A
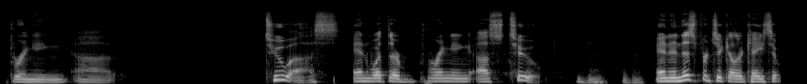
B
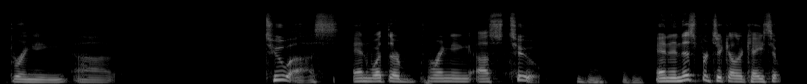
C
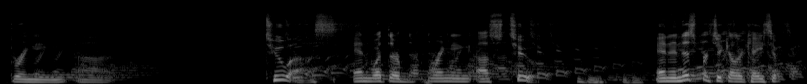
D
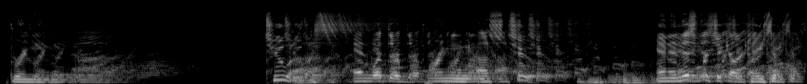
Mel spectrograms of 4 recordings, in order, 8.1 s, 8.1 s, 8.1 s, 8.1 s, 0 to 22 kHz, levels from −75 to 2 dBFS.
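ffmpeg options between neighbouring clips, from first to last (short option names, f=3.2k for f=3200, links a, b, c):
-af "agate=range=-6dB:threshold=-57dB:ratio=16:detection=peak,volume=-9dB"
-filter_complex "[0:a]asplit=7[a][b][c][d][e][f][g];[b]adelay=189,afreqshift=110,volume=-15.5dB[h];[c]adelay=378,afreqshift=220,volume=-19.7dB[i];[d]adelay=567,afreqshift=330,volume=-23.8dB[j];[e]adelay=756,afreqshift=440,volume=-28dB[k];[f]adelay=945,afreqshift=550,volume=-32.1dB[l];[g]adelay=1134,afreqshift=660,volume=-36.3dB[m];[a][h][i][j][k][l][m]amix=inputs=7:normalize=0,volume=-3dB"
-af "aphaser=in_gain=1:out_gain=1:delay=2.7:decay=0.64:speed=0.64:type=sinusoidal,aecho=1:1:185|370|555:0.299|0.0716|0.0172,volume=7dB"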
